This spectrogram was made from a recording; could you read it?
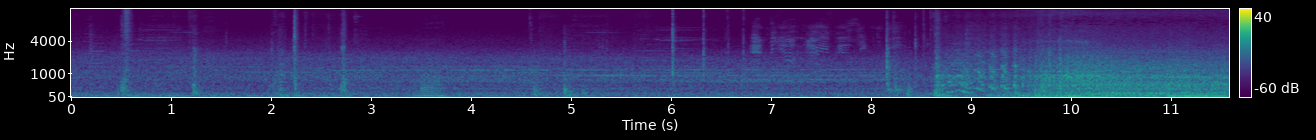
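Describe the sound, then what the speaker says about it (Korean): A Tata Daewoo Trago 520 truck fitted with a new turbo and twin-vortex device sits idle with light clicks. Near the end its diesel engine swells into a louder, steady rumble. "한번 시동 한번 걸어보세요."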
